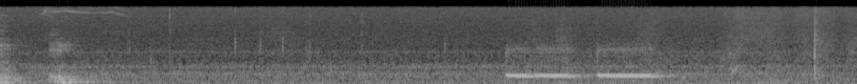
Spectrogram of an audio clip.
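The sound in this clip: A brief burst of telephone keypad tones, then after a quiet pause two long, steady ringback tones as the call goes through, with faint hiss throughout.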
